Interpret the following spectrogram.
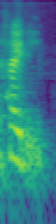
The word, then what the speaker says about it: Heidi: That's a tough name, but we pronounce it Heidi.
